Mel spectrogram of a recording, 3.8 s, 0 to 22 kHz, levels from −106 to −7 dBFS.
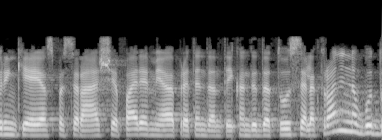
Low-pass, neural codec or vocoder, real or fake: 7.2 kHz; none; real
